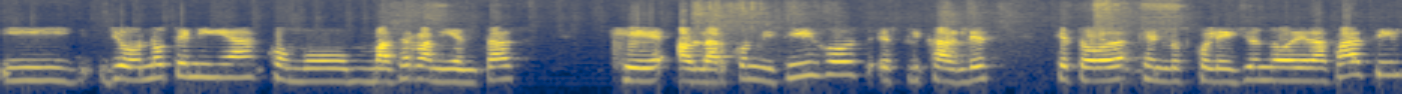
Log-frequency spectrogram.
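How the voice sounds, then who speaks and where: Pitch varies in an ordinary way as this woman talks very slowly. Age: 70s. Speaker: caller, retired nurse. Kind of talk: call-in testimony.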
